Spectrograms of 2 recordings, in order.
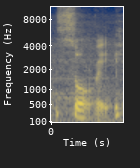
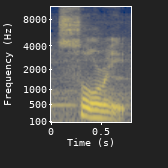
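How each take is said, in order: First: Breathy whisper, much lower pitch; whispered sorry. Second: Said in the usual way. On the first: Real, not acted. Whispered apology to viewers after the rant. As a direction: drop it to a hush.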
